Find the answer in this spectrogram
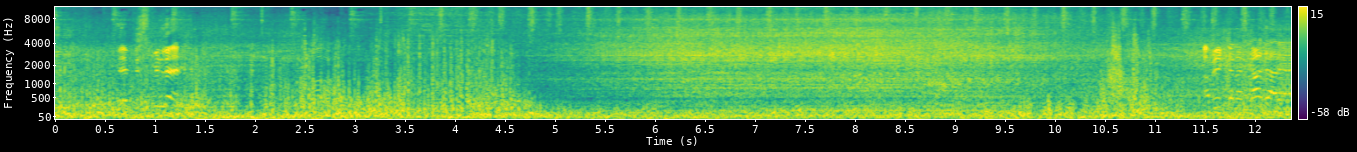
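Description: Wind rumbling on the microphone over a motorcycle engine while riding along a road. About five seconds in, the sound cuts abruptly to a steadier, brighter hiss for about five seconds, then the rumble returns.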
